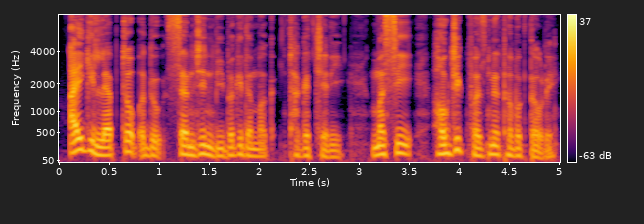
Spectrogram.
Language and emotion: Manipuri, happy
